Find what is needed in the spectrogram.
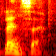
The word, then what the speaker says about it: Leijnse: Hej Martin Leijnse, välkommen till Forskaren och jag. – Tack så mycket. – Uttalar jag ditt efternamn rätt? – Ja, det var helt okej. – Bra, Leijnse. Bra.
